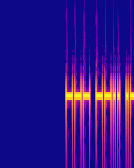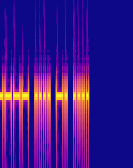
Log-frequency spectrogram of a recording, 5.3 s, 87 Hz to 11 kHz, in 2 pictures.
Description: Morse code, heard as a keyed tone, about 28 wpm, 700 Hz. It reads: OZ1HNH
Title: DXCC-100 Call Signs - 6 Characters - Repeated 3x - 28wpm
